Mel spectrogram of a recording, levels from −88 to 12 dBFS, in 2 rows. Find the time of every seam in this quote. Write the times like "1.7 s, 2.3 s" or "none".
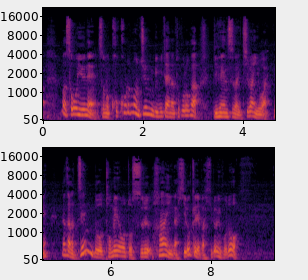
4.6 s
